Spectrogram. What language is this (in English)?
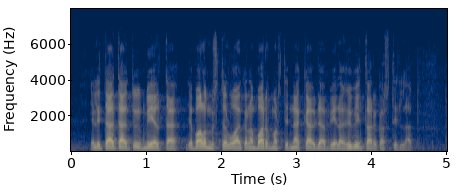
Finnish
